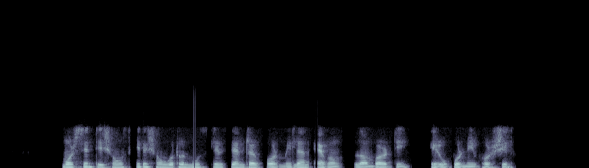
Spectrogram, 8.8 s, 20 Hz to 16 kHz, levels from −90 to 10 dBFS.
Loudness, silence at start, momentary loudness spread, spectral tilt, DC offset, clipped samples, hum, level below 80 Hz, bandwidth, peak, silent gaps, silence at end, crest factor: -22 LUFS; 0.95 s; 7 LU; -11 dB/octave; under 0.1%; under 0.1%; none; -52 dBFS; 4.1 kHz; -4 dBFS; 5.19-5.30 s, 6.19-6.45 s; 1.15 s; 18 dB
